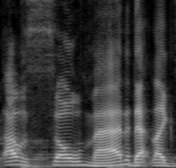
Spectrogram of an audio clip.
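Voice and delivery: ordinary delivery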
